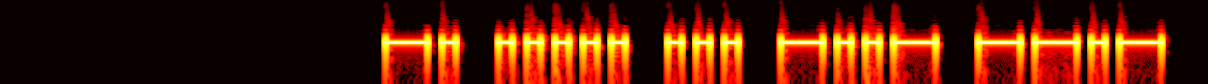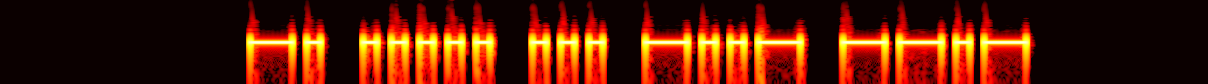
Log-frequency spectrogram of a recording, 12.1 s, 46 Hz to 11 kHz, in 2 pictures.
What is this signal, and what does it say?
Morse code, heard as a keyed tone, about 17 wpm, 700 Hz. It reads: N5SXQ N5SXQ
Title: USA Call Signs - 5 Characters - Repeated 2x - 17wpm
